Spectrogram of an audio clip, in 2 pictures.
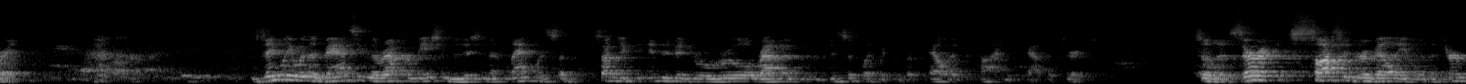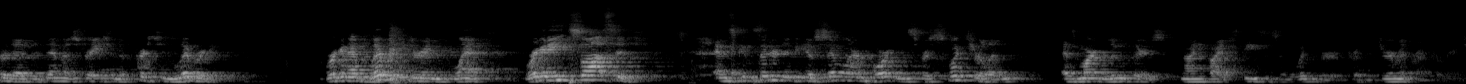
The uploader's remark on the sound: We ran into some trouble with our live recording, so our audio isn’t as crisp as we aim for.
